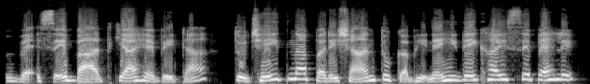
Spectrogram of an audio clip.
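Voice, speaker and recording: Woman voicing a slow, kindly old granny. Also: fairly low pitch, sing-song, no room sound, clean studio sound, full character voice. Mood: concerned. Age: older. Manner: slow, drawn-out, blessing-giving speech. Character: kindly old village granny with magical gifts, gently pleading.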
